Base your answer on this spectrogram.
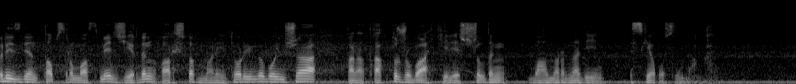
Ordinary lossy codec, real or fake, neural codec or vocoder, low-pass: none; real; none; 7.2 kHz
